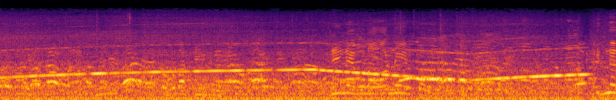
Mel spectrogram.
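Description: Emergency vehicle siren wailing in a slow rise and fall: it climbs for about three seconds, drops for nearly two, then climbs again. Many people talk at once underneath it.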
